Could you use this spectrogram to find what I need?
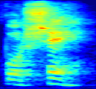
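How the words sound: It is pronounced the Bulgarian way. "in Bulgarian it's pronounced Porsche"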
